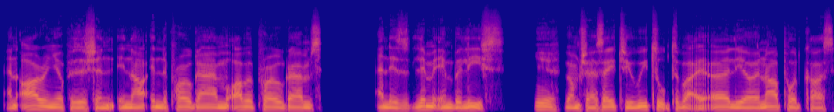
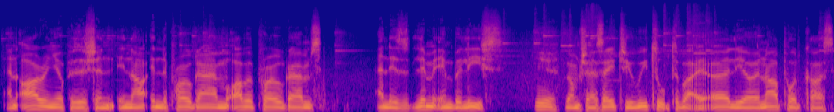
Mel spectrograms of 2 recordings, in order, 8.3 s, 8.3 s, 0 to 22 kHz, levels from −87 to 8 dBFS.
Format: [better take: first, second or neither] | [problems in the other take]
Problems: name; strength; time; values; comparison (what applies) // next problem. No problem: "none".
first | wind noise on the microphone; occasional gusts; 20 dB below the speech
